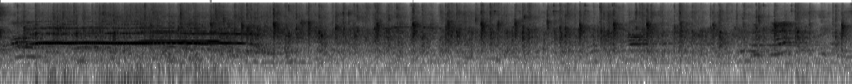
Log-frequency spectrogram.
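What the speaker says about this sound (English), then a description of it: "Round of applause for all of them." A small audience at a comedy and reading show applauds the readers with loud, sustained clapping and some cheering, opening with a held whistle-like tone, then settling into a thinner, uneven patter as the applause fades.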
